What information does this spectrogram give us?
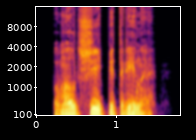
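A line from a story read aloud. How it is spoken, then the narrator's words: Grumbling. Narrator (Russian): проворчал Иремеш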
